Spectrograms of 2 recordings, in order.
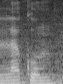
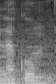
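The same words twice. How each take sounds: Both takes have the same delivery.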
